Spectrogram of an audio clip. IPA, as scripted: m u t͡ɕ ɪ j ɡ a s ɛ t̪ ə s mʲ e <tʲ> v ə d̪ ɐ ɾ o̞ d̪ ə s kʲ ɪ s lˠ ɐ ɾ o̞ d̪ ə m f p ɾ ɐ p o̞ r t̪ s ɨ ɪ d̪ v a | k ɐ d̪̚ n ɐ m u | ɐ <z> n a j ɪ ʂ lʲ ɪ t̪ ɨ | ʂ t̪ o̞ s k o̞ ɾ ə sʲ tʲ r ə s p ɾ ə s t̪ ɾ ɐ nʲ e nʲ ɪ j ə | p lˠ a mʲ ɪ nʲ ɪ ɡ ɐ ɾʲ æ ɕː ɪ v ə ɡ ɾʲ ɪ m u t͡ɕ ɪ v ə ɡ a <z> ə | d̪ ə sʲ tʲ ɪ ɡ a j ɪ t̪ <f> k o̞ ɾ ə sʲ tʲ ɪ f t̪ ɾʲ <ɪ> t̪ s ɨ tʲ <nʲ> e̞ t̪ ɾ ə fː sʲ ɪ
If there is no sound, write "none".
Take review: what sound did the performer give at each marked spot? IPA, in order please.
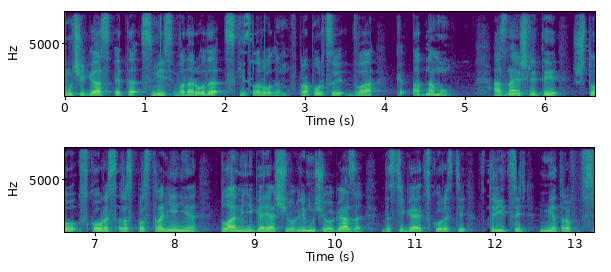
sʲ, z, z, s, i, mʲ

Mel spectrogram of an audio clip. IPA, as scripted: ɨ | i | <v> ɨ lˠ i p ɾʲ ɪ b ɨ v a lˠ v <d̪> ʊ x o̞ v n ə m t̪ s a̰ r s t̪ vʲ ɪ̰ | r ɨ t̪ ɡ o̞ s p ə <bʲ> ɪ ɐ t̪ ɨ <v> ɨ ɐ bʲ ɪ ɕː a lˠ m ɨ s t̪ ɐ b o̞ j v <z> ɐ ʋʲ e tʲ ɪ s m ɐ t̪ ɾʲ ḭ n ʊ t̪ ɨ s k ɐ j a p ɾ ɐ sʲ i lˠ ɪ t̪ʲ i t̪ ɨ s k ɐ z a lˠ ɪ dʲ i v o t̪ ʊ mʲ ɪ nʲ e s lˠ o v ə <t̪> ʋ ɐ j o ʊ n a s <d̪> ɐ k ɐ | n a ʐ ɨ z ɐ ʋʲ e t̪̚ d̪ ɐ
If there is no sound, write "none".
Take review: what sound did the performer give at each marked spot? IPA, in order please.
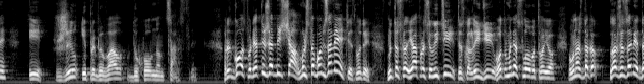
ʐ, d̪, dʲ, ʐ, z, t̪, d̪

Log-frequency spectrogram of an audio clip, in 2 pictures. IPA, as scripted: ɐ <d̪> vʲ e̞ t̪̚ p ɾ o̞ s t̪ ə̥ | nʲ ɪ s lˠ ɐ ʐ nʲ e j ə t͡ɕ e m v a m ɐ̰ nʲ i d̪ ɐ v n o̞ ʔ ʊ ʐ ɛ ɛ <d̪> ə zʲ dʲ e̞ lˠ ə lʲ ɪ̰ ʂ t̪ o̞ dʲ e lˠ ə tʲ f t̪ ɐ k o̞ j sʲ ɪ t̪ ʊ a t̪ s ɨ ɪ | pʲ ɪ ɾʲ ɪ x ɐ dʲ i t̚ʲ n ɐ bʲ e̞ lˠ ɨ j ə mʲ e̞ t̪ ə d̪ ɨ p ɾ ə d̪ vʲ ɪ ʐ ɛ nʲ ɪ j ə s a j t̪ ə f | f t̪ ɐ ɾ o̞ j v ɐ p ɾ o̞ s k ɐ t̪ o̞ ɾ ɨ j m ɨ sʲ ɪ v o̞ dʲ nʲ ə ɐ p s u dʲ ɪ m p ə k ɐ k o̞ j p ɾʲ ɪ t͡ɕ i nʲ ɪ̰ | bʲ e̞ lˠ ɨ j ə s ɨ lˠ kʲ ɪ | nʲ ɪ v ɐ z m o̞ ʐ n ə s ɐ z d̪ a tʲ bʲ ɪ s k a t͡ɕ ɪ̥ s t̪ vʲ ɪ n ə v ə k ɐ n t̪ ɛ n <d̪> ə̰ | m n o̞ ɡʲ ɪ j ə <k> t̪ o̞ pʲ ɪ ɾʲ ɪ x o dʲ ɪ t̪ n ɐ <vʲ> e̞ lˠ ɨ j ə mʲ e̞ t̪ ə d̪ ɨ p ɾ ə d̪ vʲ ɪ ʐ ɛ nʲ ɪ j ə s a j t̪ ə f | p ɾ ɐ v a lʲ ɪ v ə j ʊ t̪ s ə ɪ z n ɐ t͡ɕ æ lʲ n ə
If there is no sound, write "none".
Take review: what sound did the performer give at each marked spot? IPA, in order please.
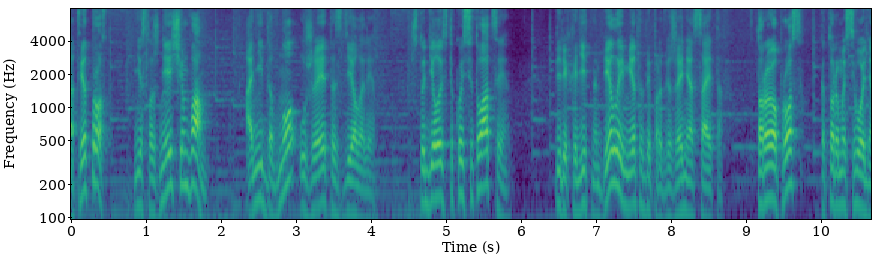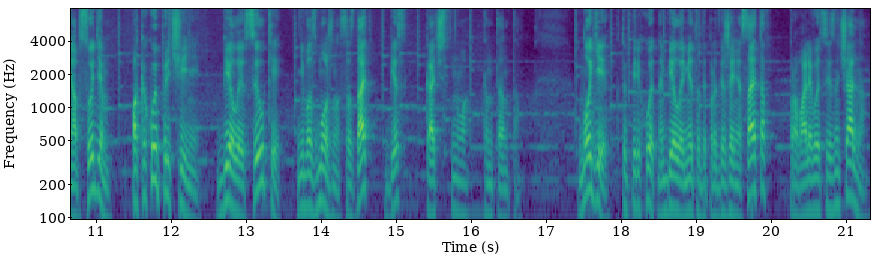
t̪, t̪, t̪, k, bʲ

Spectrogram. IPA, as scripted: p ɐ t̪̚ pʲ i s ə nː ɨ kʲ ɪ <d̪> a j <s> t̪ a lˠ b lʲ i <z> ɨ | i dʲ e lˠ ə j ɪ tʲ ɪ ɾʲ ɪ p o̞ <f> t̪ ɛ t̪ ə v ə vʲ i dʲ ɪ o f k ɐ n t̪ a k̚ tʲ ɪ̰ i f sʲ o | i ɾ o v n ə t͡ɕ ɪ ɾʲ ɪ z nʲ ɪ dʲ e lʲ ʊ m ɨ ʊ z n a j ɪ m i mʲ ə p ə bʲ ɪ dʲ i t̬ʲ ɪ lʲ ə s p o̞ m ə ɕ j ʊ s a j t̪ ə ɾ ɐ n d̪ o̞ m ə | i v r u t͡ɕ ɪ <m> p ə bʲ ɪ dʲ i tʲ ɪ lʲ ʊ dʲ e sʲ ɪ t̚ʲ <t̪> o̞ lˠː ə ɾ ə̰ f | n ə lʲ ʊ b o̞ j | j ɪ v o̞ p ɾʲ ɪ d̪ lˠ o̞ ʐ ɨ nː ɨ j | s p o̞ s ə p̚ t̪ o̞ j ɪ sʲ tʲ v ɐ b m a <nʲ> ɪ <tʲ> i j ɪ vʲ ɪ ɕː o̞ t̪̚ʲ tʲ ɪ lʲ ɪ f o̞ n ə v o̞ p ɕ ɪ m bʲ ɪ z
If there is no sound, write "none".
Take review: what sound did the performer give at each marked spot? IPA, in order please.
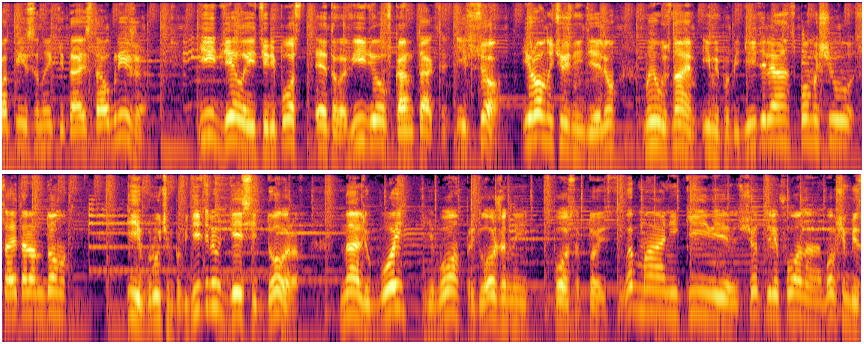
t̪, s, ʐ, s, m, d̪, nʲ, kʲ

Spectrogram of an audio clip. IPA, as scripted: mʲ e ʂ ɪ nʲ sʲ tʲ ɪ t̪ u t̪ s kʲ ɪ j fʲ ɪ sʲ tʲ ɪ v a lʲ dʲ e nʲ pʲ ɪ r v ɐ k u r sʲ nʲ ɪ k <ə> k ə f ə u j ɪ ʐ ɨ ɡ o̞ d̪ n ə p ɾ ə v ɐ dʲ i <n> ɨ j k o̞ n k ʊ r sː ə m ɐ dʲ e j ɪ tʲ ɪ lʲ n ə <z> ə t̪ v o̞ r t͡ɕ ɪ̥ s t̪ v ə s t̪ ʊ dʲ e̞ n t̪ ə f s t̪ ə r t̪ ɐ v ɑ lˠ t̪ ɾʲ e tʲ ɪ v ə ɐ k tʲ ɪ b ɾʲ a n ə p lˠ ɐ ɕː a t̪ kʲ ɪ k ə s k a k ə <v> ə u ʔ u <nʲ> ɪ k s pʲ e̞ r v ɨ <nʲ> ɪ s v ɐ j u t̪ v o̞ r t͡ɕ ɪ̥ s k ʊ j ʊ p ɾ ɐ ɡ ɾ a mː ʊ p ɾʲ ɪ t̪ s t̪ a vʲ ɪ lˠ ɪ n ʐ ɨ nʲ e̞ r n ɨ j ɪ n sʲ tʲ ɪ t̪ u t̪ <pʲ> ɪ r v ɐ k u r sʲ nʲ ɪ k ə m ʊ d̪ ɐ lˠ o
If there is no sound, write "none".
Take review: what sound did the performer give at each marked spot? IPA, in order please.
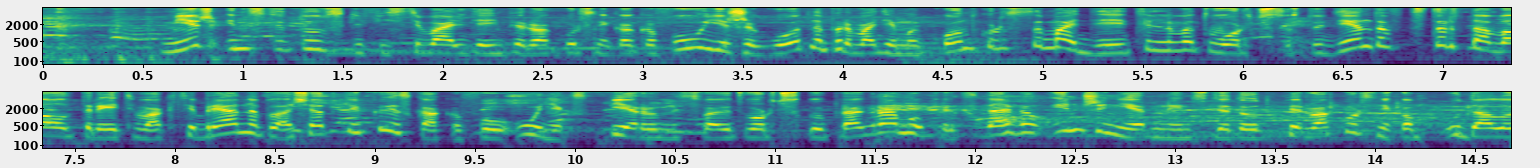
ə, m, v, f, nʲ, mʲ, pʲ

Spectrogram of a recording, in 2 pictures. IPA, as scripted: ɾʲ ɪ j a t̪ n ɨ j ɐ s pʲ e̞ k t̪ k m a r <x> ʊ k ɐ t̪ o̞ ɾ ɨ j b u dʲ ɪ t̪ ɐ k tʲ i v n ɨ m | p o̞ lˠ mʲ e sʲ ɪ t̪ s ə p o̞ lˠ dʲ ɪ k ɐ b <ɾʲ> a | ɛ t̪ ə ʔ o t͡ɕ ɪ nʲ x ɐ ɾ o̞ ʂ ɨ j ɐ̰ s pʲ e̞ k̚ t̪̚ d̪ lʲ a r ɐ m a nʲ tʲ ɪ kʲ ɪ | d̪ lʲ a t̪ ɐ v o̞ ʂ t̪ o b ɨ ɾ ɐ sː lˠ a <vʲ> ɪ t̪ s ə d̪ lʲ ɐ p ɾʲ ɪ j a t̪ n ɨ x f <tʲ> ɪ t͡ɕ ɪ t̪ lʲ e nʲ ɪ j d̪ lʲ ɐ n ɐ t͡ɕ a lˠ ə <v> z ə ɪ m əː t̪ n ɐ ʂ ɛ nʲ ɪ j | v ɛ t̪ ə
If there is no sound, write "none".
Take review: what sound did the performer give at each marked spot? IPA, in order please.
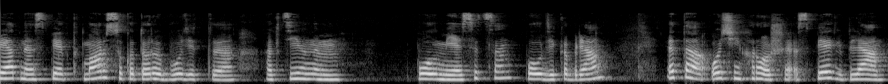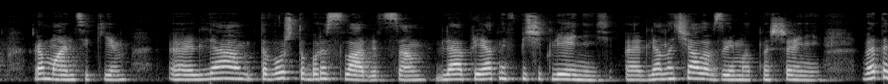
s, ɾʲ, bʲ, pʲ, v

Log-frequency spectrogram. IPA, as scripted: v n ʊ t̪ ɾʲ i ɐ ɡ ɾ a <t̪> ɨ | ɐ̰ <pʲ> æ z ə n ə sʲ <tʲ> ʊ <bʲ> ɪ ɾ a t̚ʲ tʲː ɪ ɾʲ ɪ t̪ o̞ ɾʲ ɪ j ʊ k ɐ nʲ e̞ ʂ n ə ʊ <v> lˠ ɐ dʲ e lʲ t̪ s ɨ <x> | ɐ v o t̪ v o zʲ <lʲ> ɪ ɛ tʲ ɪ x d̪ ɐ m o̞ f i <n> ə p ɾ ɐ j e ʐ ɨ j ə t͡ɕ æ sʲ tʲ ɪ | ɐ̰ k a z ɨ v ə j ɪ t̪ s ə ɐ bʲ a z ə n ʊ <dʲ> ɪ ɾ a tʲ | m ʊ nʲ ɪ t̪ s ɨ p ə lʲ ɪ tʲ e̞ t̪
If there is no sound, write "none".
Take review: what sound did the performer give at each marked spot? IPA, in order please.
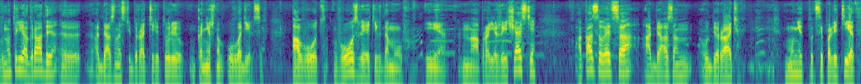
d̪, bʲ, tʲ, bʲ, v, f, lʲ, n, bʲ

